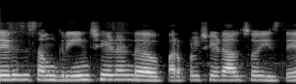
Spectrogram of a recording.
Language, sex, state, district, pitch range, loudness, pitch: English, female, Haryana, Rohtak, 195-215 Hz, -17 LUFS, 205 Hz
